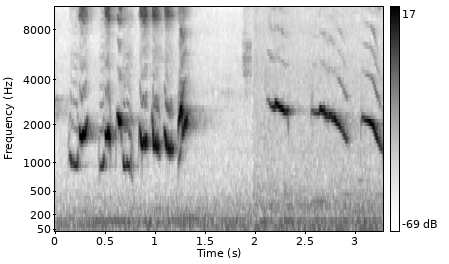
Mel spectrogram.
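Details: Young banded white-rumped shama from Medan, still in immature plumage, singing with a strong, penetrating voice: a fast stuttering run of short whistled notes, then three long, clear, gently falling whistles.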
